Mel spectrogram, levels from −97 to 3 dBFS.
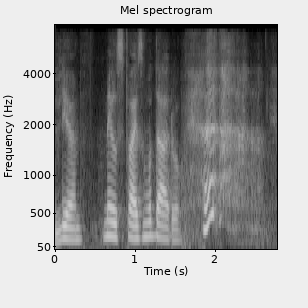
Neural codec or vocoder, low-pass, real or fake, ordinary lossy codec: codec, 16 kHz in and 24 kHz out, 0.6 kbps, FocalCodec, streaming, 4096 codes; 7.2 kHz; fake; MP3, 48 kbps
